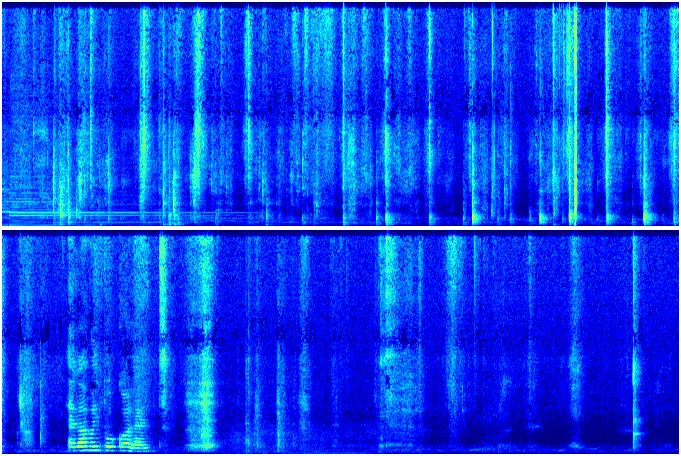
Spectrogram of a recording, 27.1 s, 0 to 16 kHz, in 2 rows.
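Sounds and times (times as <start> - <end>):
utensil scraping a container: 17.2 - 17.9.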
